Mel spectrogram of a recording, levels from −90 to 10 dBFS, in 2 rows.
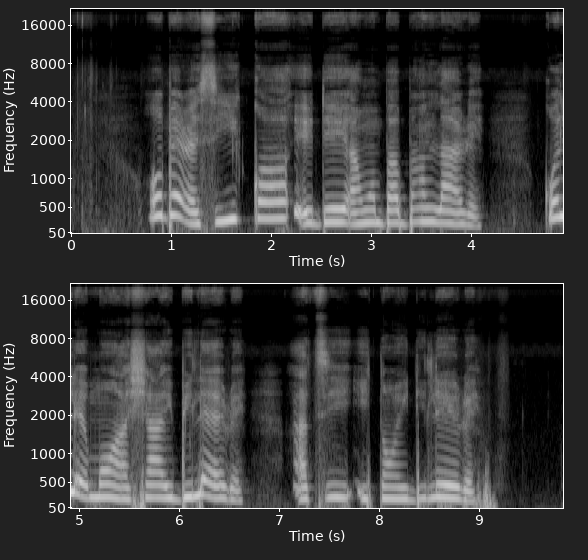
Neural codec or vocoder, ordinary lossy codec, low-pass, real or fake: none; none; 19.8 kHz; real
